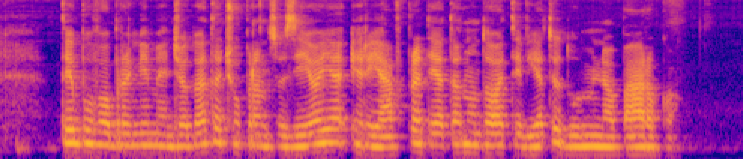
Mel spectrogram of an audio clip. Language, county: Lithuanian, Panevėžys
